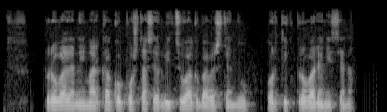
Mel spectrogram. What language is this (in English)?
Basque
